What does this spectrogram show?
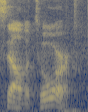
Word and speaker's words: Salvatore: no you're a liar my name's salvatore okay oh we need all the syllables wow um yeah sal works too either way and i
